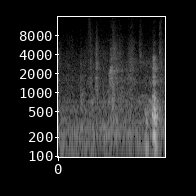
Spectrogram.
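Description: A quiet room with a person's faint breathy exhale about a second in, then a short voiced sound near the end.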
